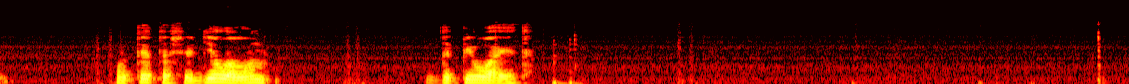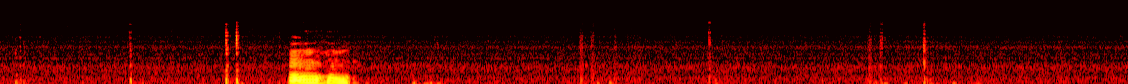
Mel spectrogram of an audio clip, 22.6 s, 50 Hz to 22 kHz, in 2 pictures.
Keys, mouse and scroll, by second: 3.6-4.8 drag, 5.4 r, 8.5-11.0 middle drag, 11.6-12.7 middle drag, 13.4-15.0 drag, 15.3 r, 17.4-18.4 middle drag.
